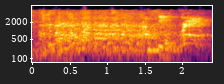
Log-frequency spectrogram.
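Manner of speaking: high, very slow, breathy dazed voice; drugged bliss. Retold or imitated. Medicated patient in the ward, very slow and dazed. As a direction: float through it, blissed out on meds.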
